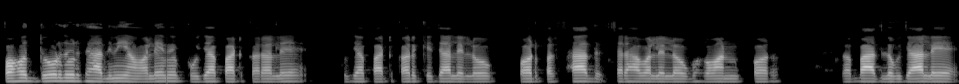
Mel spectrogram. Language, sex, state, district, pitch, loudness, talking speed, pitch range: Bhojpuri, male, Bihar, Saran, 135 Hz, -23 LUFS, 150 wpm, 130-140 Hz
